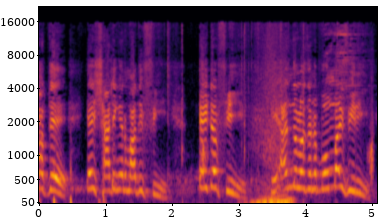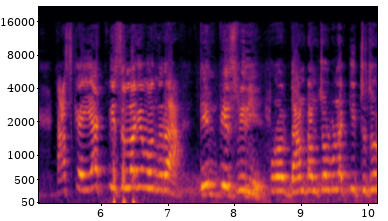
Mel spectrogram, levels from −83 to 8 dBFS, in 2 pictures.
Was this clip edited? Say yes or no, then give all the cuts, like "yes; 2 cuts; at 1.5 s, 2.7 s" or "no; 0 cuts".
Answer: yes; 1 cut; at 8.5 s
